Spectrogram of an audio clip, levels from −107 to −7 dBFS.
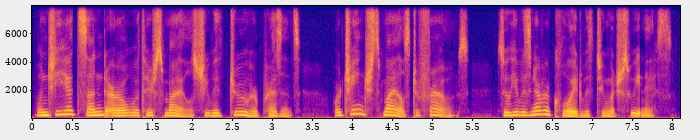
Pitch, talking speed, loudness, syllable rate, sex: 205 Hz, 190 wpm, -16 LUFS, 5.0 syllables/s, female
